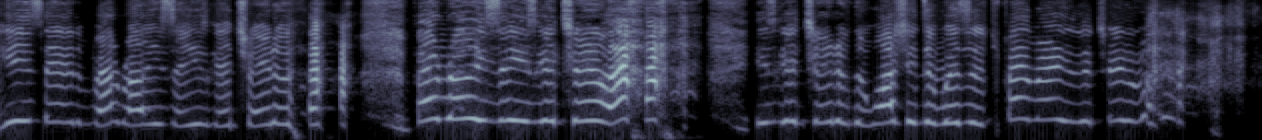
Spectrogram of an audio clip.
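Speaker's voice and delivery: very high, loud, laughing through the words. Retelling a chat message as its sender might have said it: imitating Trevor J laughing while talking. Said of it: "I'm gonna do a dramatic interpretation of Trevor J".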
